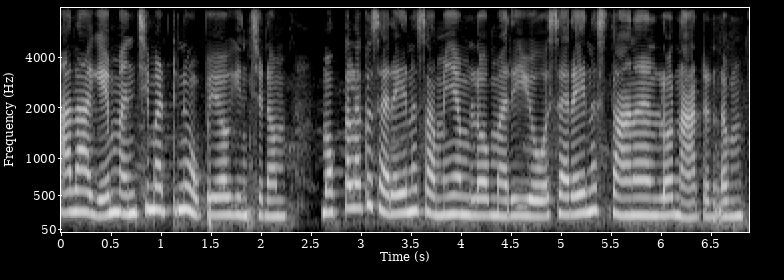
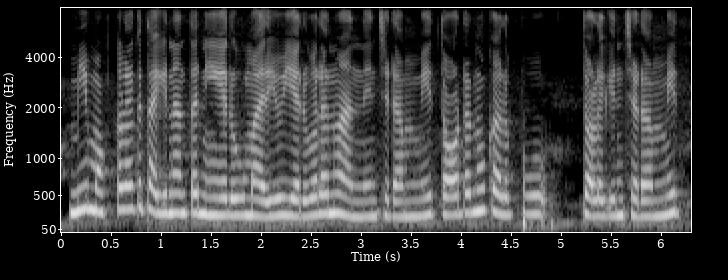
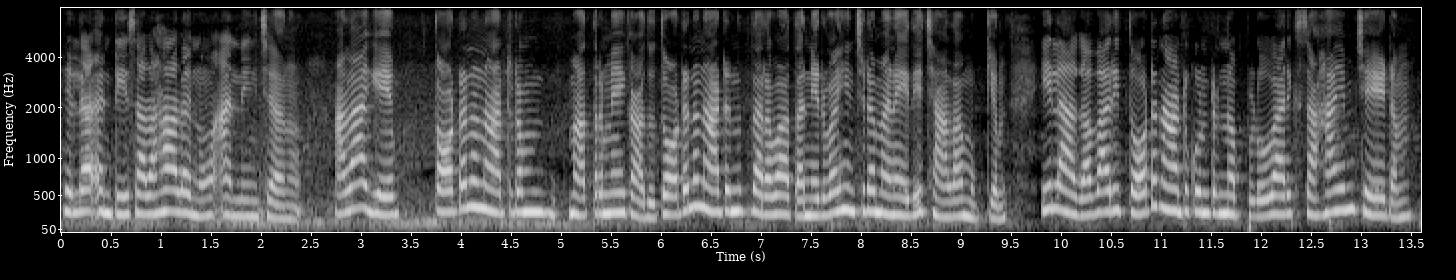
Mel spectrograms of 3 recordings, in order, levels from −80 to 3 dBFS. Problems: background sounds at intervals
